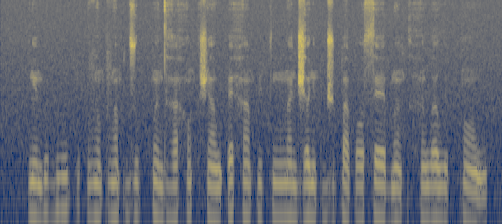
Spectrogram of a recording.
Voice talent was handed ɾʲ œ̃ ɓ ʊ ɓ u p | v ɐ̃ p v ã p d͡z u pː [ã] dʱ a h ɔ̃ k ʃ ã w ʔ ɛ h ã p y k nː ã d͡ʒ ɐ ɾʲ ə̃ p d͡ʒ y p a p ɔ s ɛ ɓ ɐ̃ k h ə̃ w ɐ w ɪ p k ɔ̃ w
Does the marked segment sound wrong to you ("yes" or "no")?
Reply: yes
